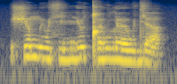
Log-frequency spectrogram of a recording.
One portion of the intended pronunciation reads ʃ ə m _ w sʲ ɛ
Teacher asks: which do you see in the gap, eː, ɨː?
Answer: ɨː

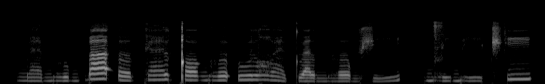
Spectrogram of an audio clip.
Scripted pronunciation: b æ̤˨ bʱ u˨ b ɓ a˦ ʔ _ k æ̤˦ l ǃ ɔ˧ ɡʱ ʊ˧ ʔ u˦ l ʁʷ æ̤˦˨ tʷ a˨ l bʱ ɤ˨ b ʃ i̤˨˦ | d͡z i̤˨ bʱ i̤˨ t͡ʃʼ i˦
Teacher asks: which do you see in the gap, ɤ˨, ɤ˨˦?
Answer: ɤ˨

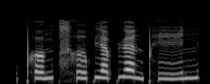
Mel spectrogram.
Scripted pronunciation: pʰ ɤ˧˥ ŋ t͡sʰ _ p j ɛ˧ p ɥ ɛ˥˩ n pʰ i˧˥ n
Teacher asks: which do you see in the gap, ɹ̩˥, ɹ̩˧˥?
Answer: ɹ̩˧˥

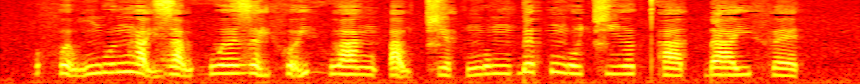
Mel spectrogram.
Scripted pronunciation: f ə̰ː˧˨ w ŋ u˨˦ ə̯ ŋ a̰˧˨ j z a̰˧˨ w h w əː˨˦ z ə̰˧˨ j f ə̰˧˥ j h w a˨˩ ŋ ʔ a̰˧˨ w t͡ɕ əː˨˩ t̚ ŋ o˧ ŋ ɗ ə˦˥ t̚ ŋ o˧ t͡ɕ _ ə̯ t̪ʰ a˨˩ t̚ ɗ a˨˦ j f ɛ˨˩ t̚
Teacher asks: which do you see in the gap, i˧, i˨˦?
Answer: i˨˦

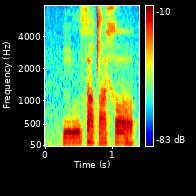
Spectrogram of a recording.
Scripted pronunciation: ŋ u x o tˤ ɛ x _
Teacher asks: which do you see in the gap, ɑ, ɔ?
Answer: ɔ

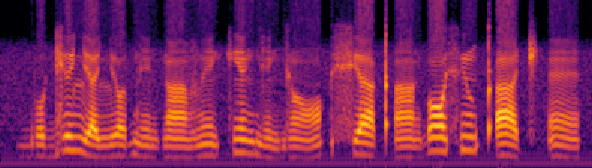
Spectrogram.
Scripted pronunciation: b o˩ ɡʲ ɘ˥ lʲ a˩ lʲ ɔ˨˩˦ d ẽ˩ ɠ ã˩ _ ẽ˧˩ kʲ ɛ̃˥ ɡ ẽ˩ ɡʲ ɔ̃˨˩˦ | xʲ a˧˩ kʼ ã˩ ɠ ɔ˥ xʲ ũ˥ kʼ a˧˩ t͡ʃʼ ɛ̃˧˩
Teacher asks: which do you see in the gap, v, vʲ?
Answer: v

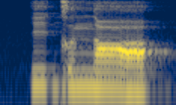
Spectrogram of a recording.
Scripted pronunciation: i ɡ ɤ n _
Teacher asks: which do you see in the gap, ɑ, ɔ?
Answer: ɑ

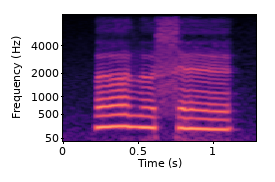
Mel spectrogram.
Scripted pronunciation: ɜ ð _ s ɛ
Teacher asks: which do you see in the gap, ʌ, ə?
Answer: ə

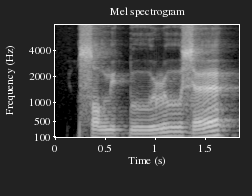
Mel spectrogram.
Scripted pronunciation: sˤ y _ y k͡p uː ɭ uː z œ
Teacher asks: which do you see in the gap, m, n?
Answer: m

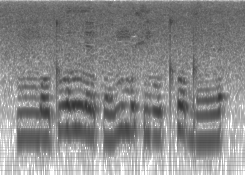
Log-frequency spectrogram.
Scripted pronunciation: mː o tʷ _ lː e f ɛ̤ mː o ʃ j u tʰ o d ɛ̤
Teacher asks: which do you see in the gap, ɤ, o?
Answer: ɤ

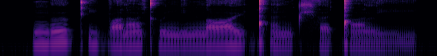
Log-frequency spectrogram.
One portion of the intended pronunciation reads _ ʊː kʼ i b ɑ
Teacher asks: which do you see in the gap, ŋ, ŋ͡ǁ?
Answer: ŋ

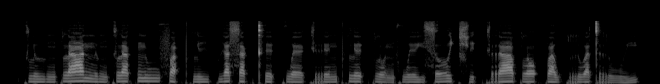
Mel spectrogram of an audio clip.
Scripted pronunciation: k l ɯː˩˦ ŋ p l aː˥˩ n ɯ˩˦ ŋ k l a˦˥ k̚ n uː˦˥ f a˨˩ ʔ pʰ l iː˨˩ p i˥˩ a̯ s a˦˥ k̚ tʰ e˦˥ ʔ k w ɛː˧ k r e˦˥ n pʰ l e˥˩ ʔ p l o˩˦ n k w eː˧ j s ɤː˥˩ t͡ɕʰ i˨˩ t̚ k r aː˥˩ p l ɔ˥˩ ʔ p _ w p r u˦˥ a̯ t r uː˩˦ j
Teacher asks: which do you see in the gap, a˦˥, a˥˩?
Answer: a˦˥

